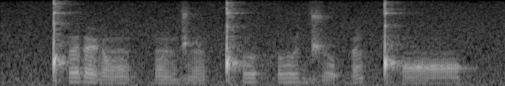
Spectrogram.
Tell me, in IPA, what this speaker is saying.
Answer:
ǃʰə˥ɾəː˩ ɽõː˩kːõ˩d͡ʒə̃ː˩ ǃʰʊ˥hʊː˥d͡ʒo˩ ʔə̃˥ǃʰɔ̃ː˩

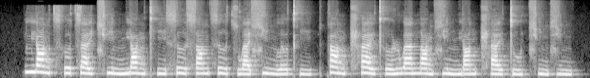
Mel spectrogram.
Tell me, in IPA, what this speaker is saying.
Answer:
ljɑ˥˨ŋt͡sʰɤ˨˦t͡sa˨˦ɪ̯t͡ɕʰi˨˩n n̪jɑ˥˨ŋt̪ʰi˨˩ sɹ̩˥˨sɑ˦ŋsɹ̩˥˨t͡swä˨˦ ɕi˥˨ŋlɤ˦t̪ʰi˨˩ | kɑ˥˨ŋʈ͡ʂʰa˥˨ɪ̯t̪ʰɤ˨˦ɻwä˦ n̪ɑ˥˨ŋɕi˥˨nn̪jɑ˦ŋʈ͡ʂʰa˦ɪ̯ t̪u˨˦ t͡ɕʰi˥˨ŋɕi˥˨ŋ

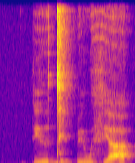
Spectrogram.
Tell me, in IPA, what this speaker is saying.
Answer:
pʲɨ dik͡pyw fʲa

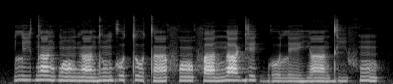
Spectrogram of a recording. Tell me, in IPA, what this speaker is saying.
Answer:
li˧dã˦ɡ͡bɔ̃˧ ɡã˧dũ˦ ɡo˦ to˦˨tã˨˦ fɔ̃˦fa˦ na˦ɡe˦˨ɡ͡bo˨ le˨jã˧ di˦ fũ˦˨

